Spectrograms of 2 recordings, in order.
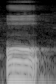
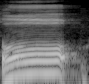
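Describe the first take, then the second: First: The pitch stays flat and level. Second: The pitch rises on the vowel. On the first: The speaker calls it right. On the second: The speaker calls it wrong.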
